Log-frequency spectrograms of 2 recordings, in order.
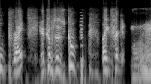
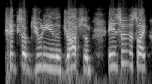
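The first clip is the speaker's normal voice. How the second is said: ordinary talk, nothing marked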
